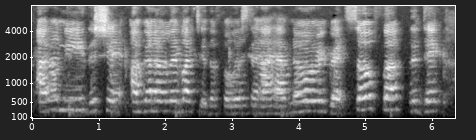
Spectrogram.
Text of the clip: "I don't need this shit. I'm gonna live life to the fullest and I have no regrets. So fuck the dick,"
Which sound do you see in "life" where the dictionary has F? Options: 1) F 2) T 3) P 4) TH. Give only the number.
3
